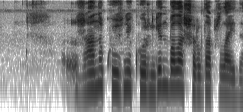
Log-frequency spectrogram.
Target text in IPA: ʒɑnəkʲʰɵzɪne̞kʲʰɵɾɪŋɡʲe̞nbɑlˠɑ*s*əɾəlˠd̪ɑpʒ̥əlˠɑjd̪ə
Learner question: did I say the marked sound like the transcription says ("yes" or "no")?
no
